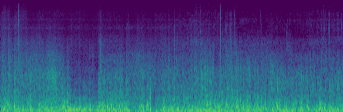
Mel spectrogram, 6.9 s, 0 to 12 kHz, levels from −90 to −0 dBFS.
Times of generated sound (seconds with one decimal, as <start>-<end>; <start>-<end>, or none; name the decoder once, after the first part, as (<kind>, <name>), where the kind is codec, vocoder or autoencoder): 0.0-3.5 (autoencoder, DAC-VAE)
